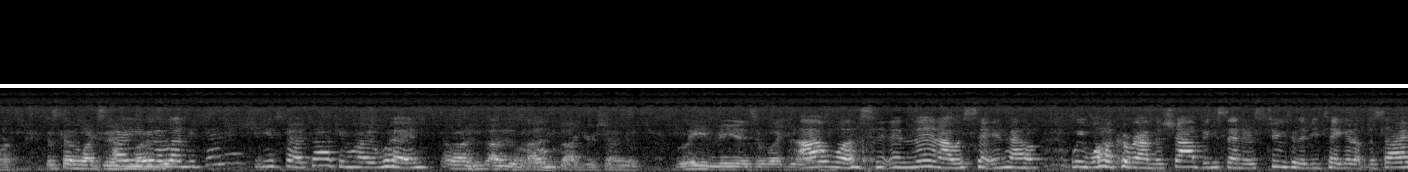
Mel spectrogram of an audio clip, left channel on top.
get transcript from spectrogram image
It's kind of like saying, are you going to let me finish? You start talking right away. I just thought you were trying to lead me into what you I wanted. was, and then I was saying how we walk around the shopping centers too, because if you take it up the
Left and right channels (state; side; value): silent; left; 61 dB below the other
